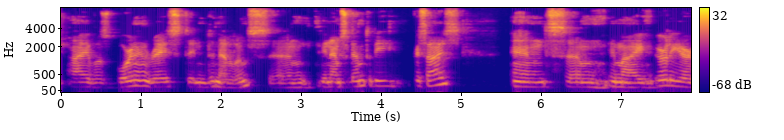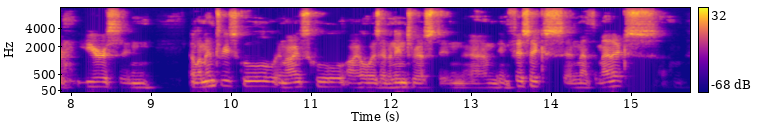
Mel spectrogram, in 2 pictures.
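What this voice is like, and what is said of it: Dutch accent. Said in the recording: “my accent is Dutch”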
